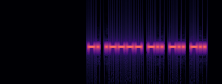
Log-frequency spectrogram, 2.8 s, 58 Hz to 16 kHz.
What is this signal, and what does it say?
Morse code, heard as a keyed tone, about 38 wpm, 700 Hz. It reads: N1DDD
